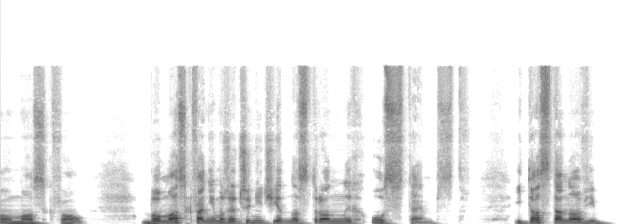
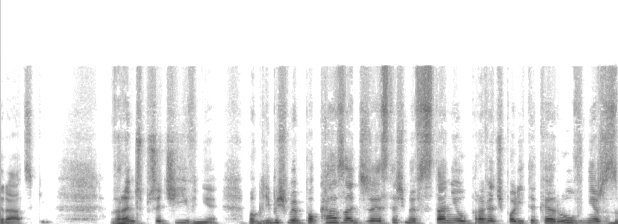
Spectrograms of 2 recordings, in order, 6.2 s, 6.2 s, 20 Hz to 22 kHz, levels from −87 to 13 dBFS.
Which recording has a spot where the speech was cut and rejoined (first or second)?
second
